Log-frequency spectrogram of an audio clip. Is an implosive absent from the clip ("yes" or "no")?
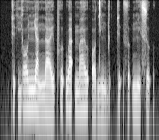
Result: yes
